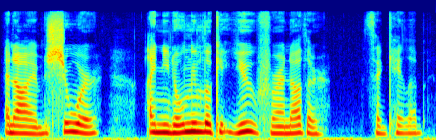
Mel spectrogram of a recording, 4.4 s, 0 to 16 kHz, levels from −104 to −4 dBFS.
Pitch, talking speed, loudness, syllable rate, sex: 200 Hz, 180 wpm, -15 LUFS, 5.0 syllables/s, female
